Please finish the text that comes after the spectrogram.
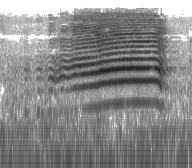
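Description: A single drawn-out bleat from an Alpine goat, a second-time mother kept for sale on a farm, sounding close and loud for about a second before cutting off cleanly, with no voices around it.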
